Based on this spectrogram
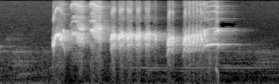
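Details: Orange-headed thrush song played to provoke other thrushes to answer: a loud, dense burst of rich, scratchy and whistled phrases lasting about one and a half seconds, with quiet background.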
